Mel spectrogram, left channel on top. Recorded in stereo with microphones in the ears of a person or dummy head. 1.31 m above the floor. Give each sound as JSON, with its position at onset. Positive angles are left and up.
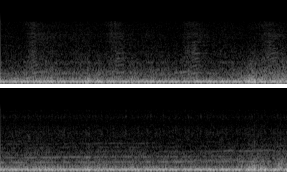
{"t": 0.0, "sound": "an engine running", "side_deg": -70}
